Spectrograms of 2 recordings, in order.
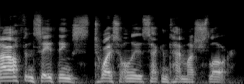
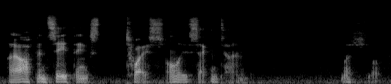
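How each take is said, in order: First: It is spoken at a normal, quicker pace. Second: It is spoken at a much slower pace.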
